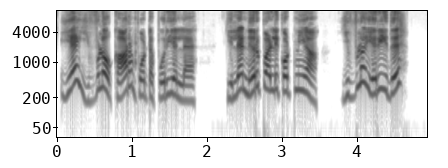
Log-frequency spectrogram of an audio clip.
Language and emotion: Tamil, angry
